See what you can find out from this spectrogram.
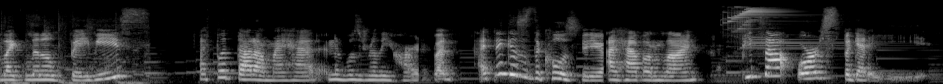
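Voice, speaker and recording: A woman's voice: a little high, pushed and bright. A woman in her twenties answering fan questions in a casual, bubbly and giggly vlog chat. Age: 20s. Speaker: social media creator.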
